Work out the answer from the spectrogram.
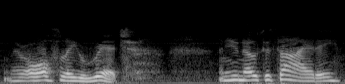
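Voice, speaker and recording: An actress playing a tender, worried middle-aged mother in a 1970s radio drama, gentle and emotional. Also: on the low side, a little slow. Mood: tender, surprised. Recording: thin phone-like old radio broadcast.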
